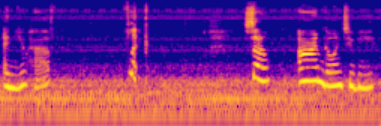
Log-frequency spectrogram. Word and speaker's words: Fliqpy: So, first things first, I'm going to be addressing this guy's name as Flick. You know, like flicking a light switch.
